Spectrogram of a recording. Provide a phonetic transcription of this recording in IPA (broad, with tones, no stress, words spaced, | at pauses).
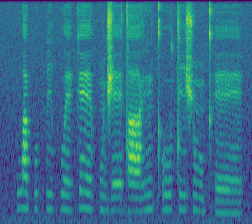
wa˦kʷi˨ k͡pi˨ kʷeː˨keː˦˨ kʷũ˨d͡ʒeː˨taː˨ɣĩ˦ kʼu˦ ti˦ʃũ˦˨ kʰeː˨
